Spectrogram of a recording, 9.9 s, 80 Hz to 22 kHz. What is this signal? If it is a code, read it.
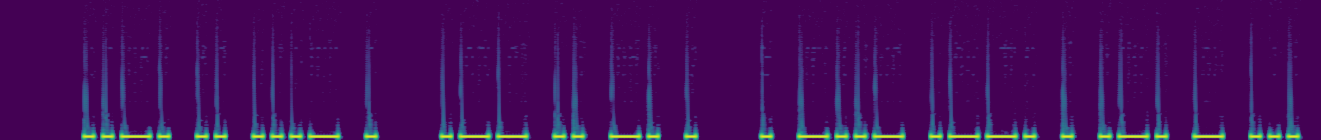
Morse code, heard as a keyed tone, about 17 wpm, 700 Hz. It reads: FIVE WINE EXPERTS
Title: Pangram Challenge v2 - 17wpm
